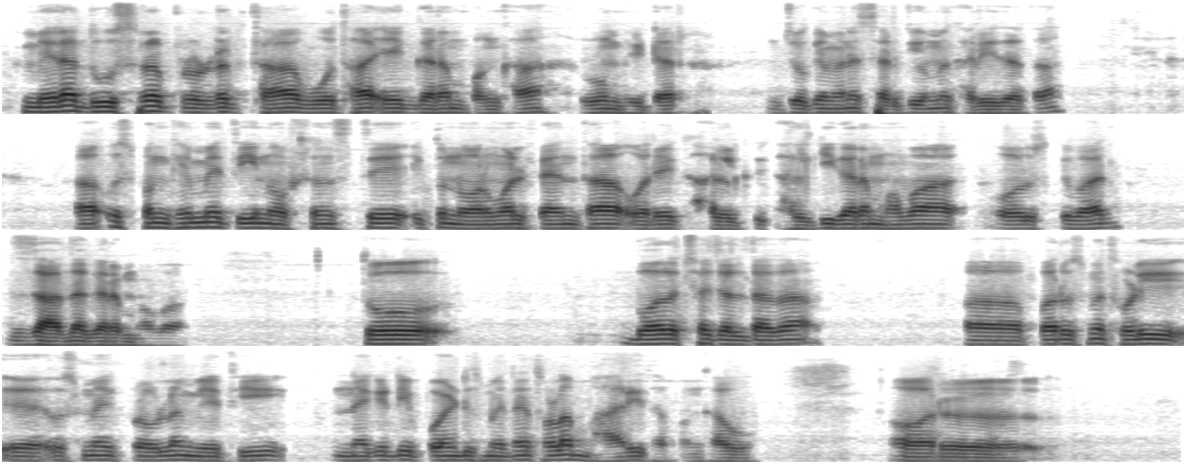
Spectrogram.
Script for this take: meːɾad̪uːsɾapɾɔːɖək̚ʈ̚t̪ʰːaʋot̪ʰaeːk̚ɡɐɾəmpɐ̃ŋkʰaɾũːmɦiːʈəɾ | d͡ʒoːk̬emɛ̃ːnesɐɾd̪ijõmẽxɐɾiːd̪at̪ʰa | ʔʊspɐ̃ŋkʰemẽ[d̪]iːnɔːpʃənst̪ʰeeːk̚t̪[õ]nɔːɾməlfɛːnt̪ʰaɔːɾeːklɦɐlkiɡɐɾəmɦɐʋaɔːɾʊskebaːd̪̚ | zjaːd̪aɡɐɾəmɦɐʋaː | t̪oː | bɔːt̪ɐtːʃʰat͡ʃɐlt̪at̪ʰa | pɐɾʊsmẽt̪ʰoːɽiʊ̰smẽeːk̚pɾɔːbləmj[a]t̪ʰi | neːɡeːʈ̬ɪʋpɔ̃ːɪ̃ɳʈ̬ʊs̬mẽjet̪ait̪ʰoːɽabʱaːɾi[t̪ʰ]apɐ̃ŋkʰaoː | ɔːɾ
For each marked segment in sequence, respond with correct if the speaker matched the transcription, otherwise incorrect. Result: incorrect: t̪, incorrect: o, incorrect: e, correct

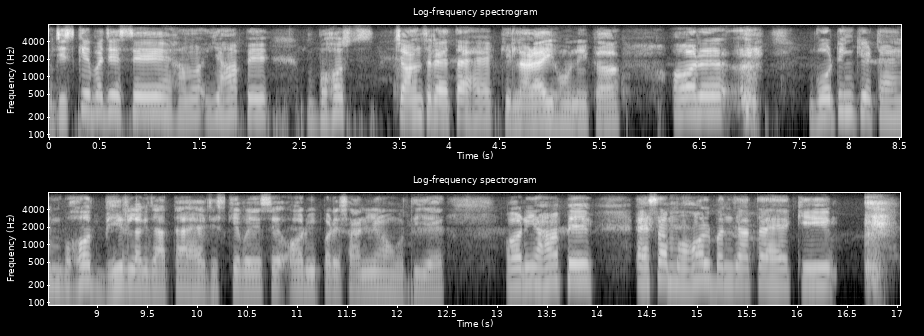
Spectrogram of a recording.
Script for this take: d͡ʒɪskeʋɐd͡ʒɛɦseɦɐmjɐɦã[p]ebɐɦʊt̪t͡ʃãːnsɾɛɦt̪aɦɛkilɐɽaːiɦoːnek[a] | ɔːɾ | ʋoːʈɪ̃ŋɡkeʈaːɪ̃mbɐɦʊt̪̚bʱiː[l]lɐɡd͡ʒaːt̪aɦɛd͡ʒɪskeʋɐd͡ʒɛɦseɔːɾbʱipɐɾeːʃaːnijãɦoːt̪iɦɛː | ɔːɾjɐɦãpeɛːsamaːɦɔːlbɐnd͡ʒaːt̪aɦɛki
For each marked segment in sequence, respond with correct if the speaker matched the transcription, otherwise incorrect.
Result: correct, correct, incorrect: ɾ

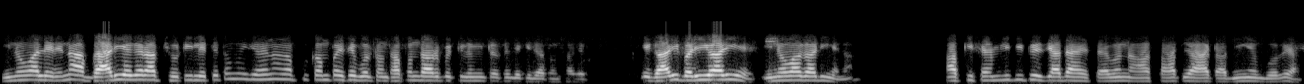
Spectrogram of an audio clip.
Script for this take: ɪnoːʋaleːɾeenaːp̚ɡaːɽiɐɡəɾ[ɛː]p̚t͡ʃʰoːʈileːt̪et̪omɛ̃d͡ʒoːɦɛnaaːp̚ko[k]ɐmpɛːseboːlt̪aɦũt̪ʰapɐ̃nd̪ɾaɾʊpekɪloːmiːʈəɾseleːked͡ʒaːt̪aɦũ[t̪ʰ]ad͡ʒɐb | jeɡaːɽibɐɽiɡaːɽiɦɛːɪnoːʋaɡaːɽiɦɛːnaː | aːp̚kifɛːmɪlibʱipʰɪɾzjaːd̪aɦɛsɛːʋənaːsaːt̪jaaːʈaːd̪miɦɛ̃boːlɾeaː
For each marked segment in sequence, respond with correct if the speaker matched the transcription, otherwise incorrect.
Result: incorrect: aː, correct, correct

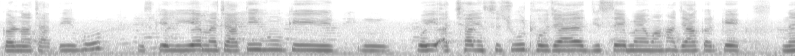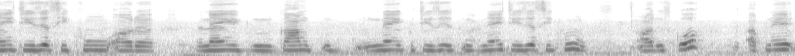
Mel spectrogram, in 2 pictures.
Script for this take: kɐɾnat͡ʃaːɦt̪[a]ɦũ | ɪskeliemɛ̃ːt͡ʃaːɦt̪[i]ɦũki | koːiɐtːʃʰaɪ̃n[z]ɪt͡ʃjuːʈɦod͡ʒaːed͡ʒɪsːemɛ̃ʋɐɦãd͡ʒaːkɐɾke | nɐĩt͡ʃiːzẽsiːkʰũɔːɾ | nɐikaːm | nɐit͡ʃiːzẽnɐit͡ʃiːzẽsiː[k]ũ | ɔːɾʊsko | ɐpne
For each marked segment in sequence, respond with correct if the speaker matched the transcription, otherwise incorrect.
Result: incorrect: i, correct, incorrect: s, incorrect: kʰ

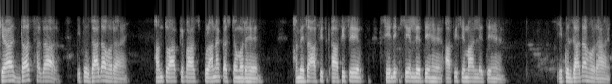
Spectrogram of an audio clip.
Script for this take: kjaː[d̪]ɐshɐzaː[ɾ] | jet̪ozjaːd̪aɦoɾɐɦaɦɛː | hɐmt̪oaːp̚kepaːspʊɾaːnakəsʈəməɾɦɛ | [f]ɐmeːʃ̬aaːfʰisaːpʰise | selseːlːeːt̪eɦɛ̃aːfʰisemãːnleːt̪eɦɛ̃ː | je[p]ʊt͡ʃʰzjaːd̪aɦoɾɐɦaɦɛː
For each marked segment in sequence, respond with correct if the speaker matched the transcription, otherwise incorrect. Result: correct, correct, incorrect: h, incorrect: k

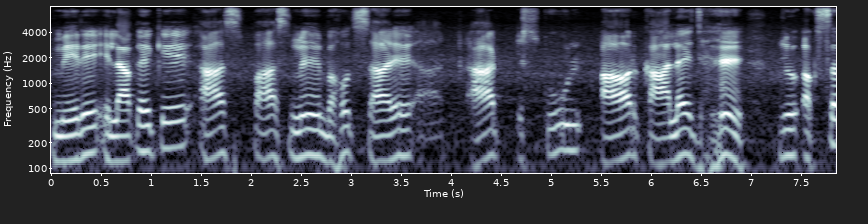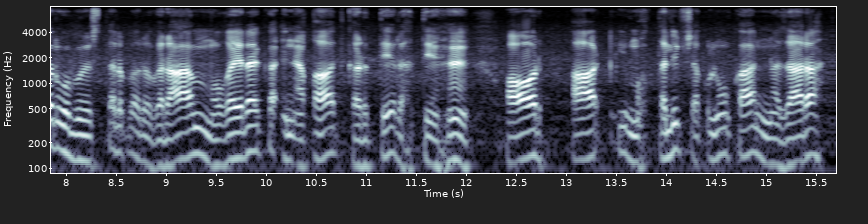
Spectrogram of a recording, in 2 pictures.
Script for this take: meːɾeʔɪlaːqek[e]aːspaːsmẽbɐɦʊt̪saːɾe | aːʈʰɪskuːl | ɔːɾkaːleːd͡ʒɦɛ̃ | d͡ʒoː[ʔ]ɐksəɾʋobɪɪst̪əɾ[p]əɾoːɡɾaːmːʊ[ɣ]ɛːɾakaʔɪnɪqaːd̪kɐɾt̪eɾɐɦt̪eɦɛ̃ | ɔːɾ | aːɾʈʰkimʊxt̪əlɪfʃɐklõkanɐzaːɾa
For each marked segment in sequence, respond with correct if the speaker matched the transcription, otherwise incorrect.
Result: correct, correct, correct, correct

